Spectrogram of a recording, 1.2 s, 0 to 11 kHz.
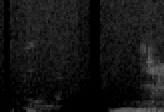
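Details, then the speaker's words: A sleeping 25-pound dog snoring unusually loudly: low, rumbling snore sounds, a loud one following a quieter breath. "first of all I've never heard my dog snore so loud before so I apologize for listeners if you can hear this 25 pound dog sounding like a hibernating hair he is passed out"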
